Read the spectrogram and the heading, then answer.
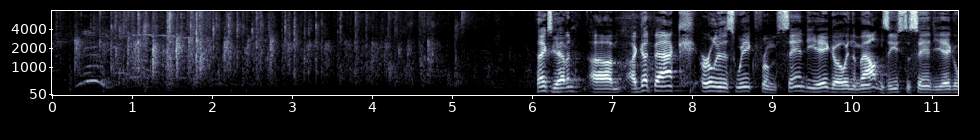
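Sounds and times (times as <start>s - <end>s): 
audience applause welcoming a pastor: 0.0s - 5.3s
speech: 6.0s - 11.3s.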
